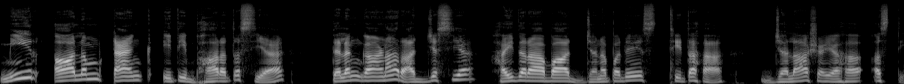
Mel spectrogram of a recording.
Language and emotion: Sanskrit, neutral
